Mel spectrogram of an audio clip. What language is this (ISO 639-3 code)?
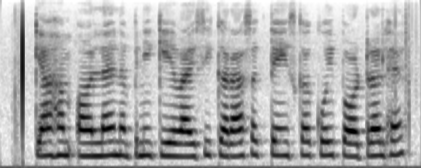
hin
